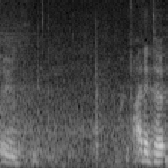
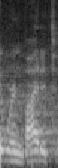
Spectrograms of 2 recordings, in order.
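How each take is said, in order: First: We're invited to drawn out, very slow and soft; slow hushed emphasis. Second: Said in the usual way. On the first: Shown as a demonstration. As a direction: linger on invited, let it sink in quietly.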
